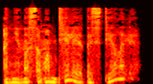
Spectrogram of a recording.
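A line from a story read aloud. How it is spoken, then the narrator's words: Whisper from behind. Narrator (Russian): прошептал кто-то сзади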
